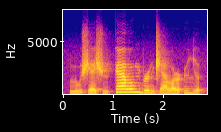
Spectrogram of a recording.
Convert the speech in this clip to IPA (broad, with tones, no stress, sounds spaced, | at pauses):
l u˩˥ ʃ ɛ˩˥ ʃ ʉ˩ k æ˥ lˠ u˥ m b ə˞˧ n d͡ʒ æ˩ lˠ ə˞˩˥ ʔ ʉ˥ ʎ ə˧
